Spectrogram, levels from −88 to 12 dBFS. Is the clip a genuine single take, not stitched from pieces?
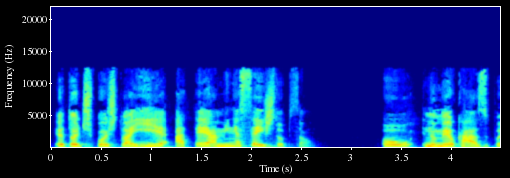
yes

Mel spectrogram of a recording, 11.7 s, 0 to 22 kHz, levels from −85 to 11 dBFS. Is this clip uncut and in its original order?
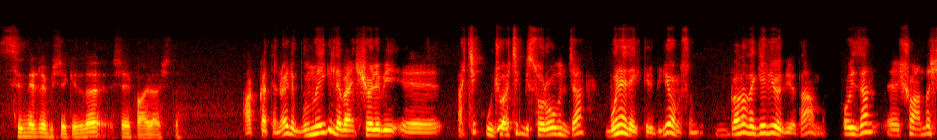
no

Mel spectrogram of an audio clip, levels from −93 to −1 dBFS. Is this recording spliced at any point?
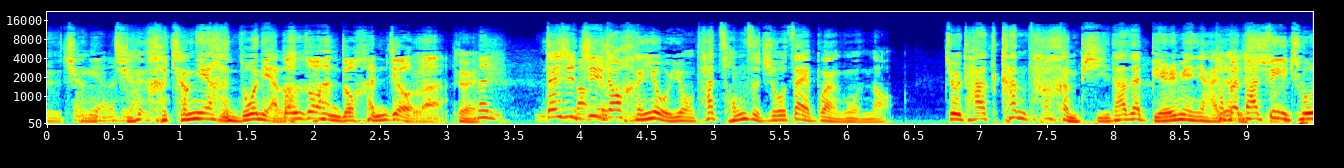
no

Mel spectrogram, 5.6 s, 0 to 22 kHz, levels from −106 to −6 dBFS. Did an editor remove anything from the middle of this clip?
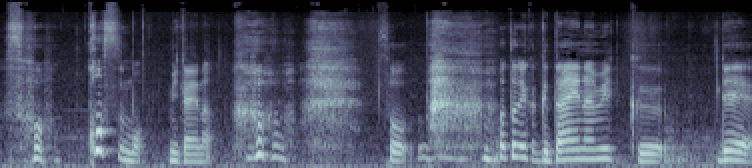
yes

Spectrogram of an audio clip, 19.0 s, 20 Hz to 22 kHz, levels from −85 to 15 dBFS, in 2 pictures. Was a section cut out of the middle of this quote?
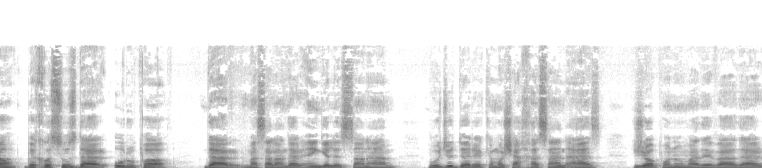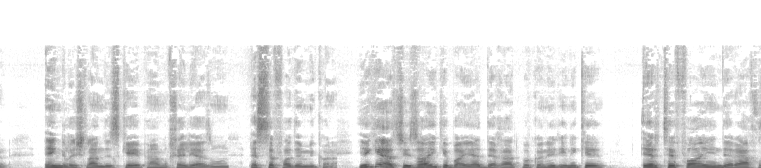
no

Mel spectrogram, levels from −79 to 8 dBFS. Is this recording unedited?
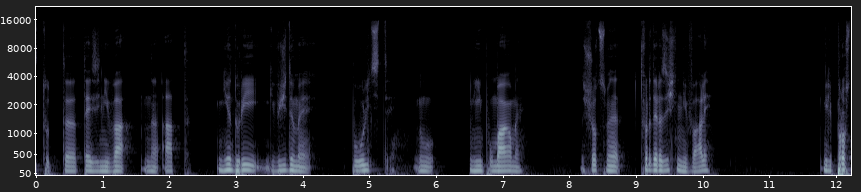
yes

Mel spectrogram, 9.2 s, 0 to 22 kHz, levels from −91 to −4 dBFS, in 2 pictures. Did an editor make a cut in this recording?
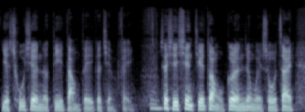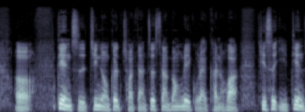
no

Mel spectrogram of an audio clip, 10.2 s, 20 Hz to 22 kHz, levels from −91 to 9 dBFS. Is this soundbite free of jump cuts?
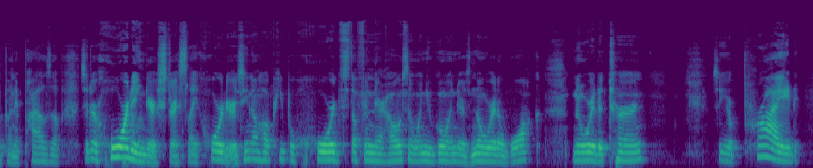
no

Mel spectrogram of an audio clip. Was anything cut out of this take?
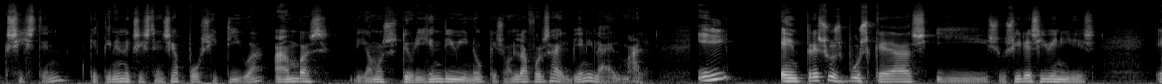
yes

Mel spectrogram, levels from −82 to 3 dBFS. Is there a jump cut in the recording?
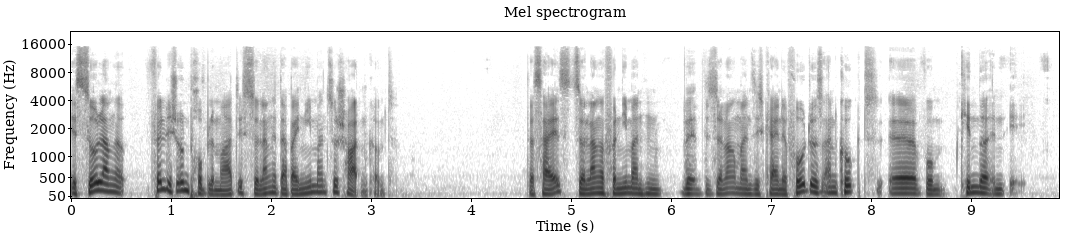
no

